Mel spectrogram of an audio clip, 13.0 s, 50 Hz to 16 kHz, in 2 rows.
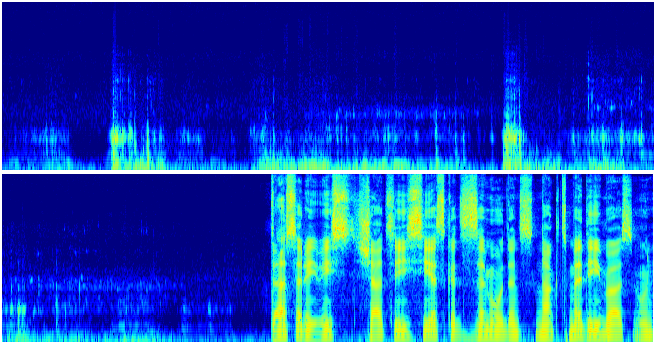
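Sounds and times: muffled underwater rumble: 0:00.0 - 0:09.2.

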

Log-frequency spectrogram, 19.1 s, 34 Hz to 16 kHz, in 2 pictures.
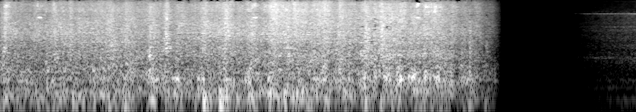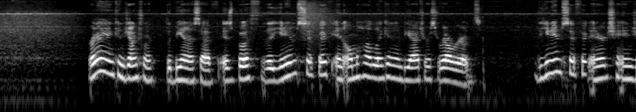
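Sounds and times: wheels clicking on rail: 0:00.0 - 0:07.4
freight train cars rolling past: 0:00.0 - 0:07.5.

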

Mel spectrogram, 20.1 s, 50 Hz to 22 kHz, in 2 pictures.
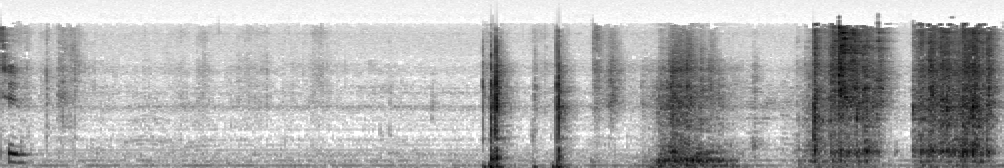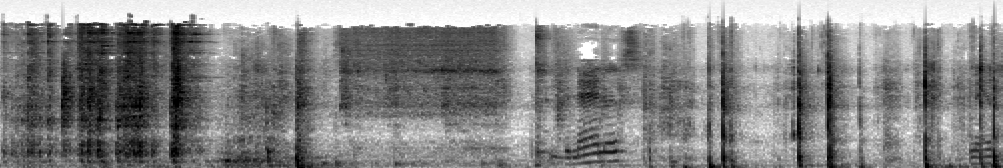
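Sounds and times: kitchen utensils clattering: 0:08.0 - 0:13.2.

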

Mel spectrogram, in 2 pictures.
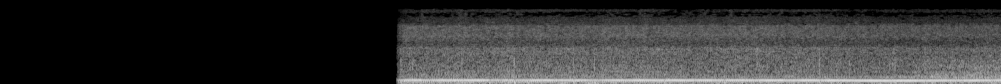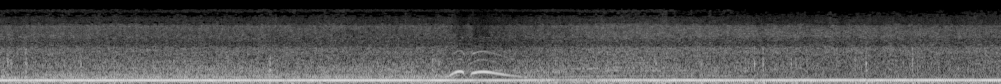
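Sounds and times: motorboat engine running: 0:04.0 - 0:20.0
rushing water: 0:04.0 - 0:20.0
wind: 0:04.0 - 0:20.0.

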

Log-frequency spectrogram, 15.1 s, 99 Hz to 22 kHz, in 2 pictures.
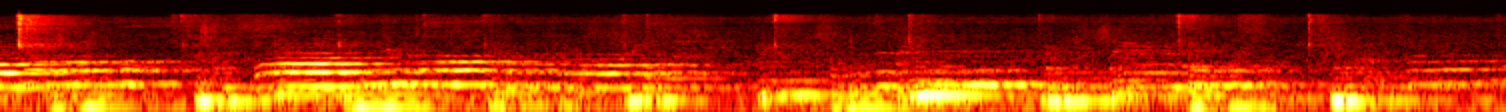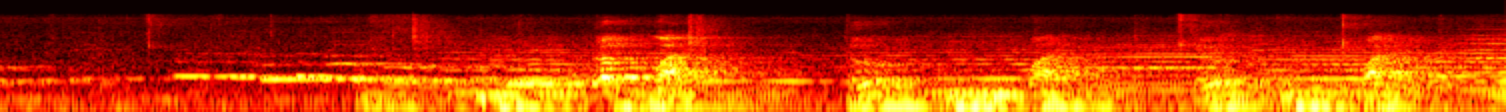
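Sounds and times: person singing unaccompanied: 0:00.0 - 0:15.0.

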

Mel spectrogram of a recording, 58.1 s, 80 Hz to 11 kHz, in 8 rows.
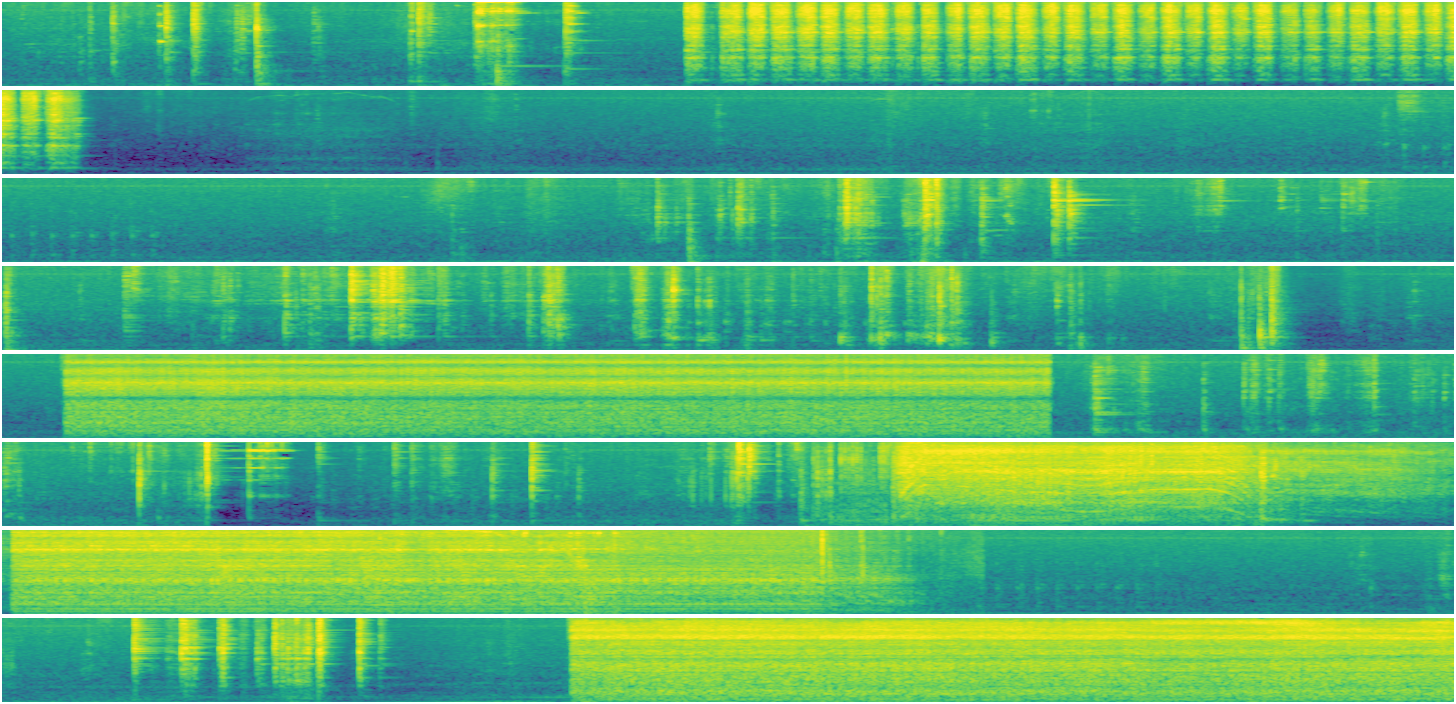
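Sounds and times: metal lathe running: 0:29.4 - 0:34.3, 0:40.8 - 0:48.2, 0:53.7 - 0:58.0
soldering torch hissing: 0:29.4 - 0:34.3, 0:53.7 - 0:58.0.

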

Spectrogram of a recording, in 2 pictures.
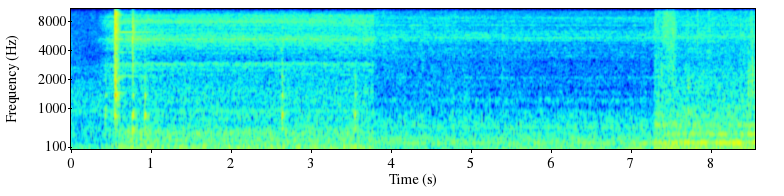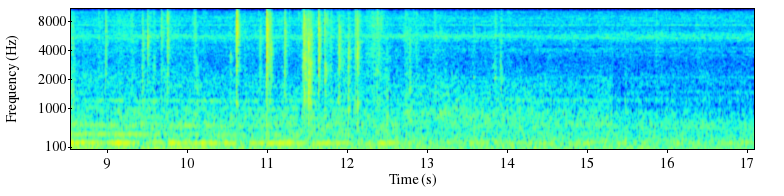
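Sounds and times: gas stove burner hissing: 0:00.0 - 0:17.0
plastic pouch crinkling: 0:07.3 - 0:13.2.

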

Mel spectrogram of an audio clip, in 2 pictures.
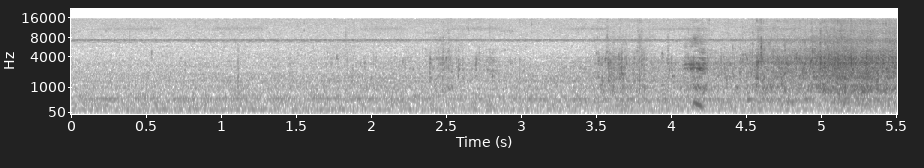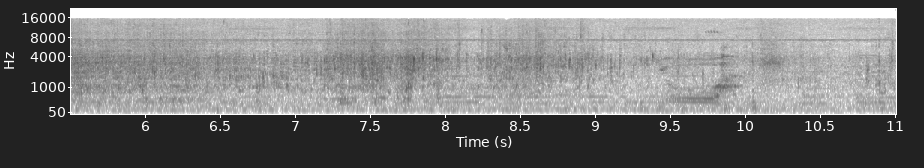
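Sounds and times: water splashing off weeds: 0:03.5 - 0:09.6.

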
